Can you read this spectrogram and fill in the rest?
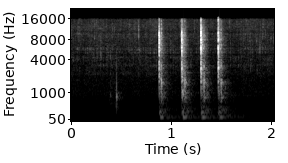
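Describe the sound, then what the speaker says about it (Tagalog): A spoonful of margarine goes into a pan for corned beef pastil: a soft tap, then four sharp, evenly spaced metallic knocks of the spoon against the pan, close and fairly loud over a quiet background. "Maglalagay tayo ng isang kutsarita lang din na margarine."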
